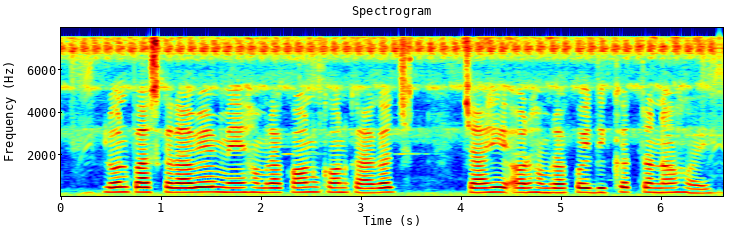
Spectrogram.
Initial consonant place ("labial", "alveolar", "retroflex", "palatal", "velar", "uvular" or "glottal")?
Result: alveolar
